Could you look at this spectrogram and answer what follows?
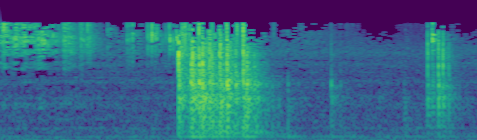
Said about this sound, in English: Go ahead and roll all of your dice.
